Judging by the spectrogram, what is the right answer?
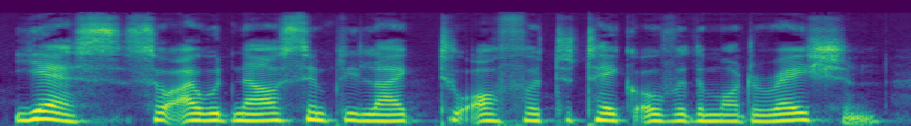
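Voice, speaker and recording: A woman in her fifties hosts an interview, speaking in an affirming, encouraging way. Her voice sits a little low and sounds smooth and resonant, recorded dry. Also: flat delivery, moderate pace, darkish tone, dry recording. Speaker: host. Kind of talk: conversational interview.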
